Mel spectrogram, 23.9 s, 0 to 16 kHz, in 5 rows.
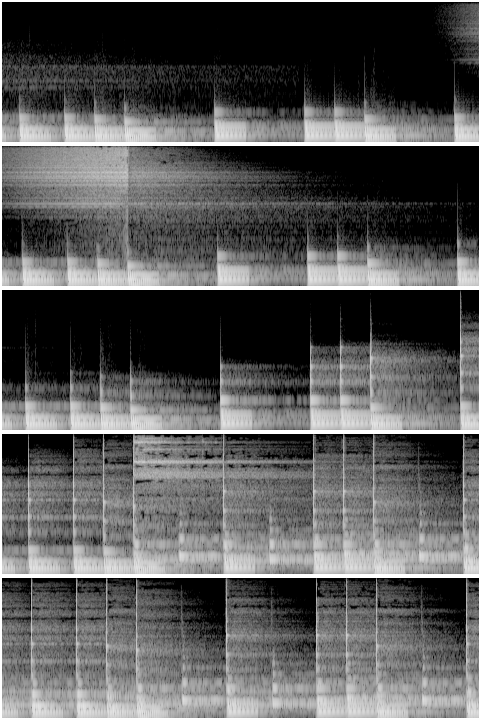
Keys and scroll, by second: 14.4 8, 14.7 Return, 20.8-21.7 typing.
